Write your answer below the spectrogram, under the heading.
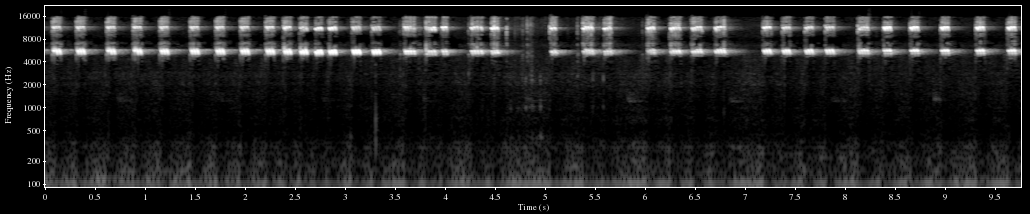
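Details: Shrill, high-pitched cricket chirps, presented as a sound that repels mice, come in rapid pulsed bursts with uneven gaps and one short break near the middle. A soft low hum runs underneath.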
